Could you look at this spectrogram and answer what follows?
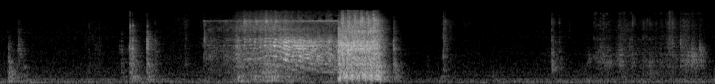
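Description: Cordless impact driver driving a small pan-head screw through a metal cabinet clip into plywood. About two seconds in the motor spins with a high whine for over a second, then it hammers in a loud rapid rattle for about half a second as the screw snugs up, and stops suddenly.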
